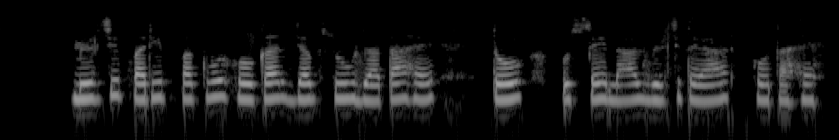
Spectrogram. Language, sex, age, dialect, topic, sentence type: Hindi, male, 18-24, Marwari Dhudhari, agriculture, statement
